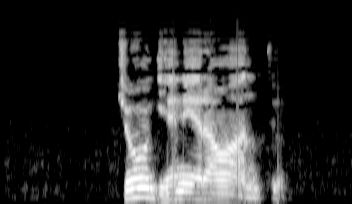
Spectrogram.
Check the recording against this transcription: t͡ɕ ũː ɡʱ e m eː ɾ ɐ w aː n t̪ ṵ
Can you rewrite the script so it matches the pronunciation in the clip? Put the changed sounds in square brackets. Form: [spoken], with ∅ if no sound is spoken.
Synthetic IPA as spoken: t͡ɕ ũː ɡʱ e [n] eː ɾ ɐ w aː n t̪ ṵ

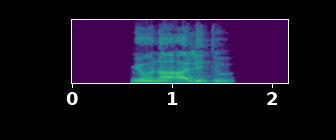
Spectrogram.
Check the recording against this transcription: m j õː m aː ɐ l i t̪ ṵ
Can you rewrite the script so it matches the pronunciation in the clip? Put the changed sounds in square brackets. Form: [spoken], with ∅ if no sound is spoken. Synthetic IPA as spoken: m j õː [n] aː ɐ l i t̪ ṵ

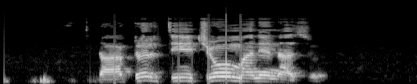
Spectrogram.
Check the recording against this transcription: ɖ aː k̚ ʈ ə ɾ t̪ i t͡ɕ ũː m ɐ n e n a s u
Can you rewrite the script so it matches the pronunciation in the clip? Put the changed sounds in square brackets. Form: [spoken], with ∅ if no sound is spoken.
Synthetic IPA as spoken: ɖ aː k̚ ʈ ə ɾ t̪ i t͡ɕ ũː m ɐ n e n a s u

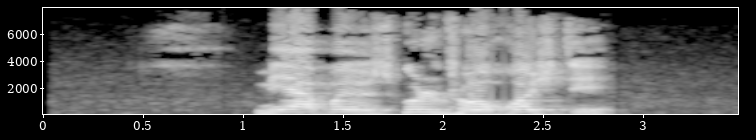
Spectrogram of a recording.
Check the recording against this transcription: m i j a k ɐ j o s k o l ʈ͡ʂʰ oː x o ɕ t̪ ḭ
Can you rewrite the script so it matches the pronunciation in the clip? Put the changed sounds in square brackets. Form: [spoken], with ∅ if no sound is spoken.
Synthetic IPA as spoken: m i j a [p] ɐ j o s k [u] l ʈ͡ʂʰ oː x o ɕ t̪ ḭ

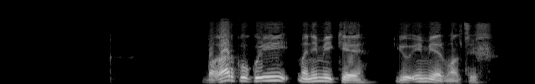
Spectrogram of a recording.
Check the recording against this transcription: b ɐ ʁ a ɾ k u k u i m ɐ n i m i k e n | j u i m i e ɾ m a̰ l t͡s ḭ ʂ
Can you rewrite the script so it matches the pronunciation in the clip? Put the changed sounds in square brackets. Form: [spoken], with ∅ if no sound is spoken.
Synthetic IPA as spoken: b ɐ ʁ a ɾ k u k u i m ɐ n i m i k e [∅] | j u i m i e ɾ m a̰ l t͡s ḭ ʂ

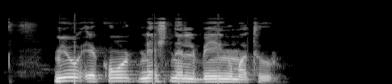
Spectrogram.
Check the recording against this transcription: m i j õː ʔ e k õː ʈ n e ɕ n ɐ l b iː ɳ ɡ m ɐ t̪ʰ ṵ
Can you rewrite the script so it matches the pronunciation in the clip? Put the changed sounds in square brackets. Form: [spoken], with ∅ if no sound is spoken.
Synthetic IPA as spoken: m i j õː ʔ e k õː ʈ n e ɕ n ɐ l b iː [ŋ] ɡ m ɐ t̪ʰ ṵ

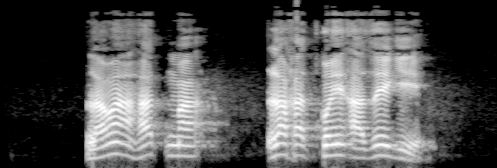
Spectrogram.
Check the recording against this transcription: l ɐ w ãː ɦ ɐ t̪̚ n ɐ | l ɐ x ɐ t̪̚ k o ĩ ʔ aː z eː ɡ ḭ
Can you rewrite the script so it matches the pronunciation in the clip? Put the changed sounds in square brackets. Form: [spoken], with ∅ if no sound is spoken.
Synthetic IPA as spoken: l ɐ w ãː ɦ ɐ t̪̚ [m] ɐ | l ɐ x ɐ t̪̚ k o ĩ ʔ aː z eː ɡ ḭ

